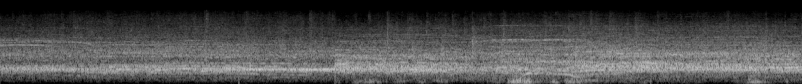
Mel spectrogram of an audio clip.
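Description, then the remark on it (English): A large crowd of Tesla stockholders cheers and claps steadily for about eight seconds after approval of Elon Musk's performance-based stock option award, a dense, loud roar of voices with occasional whoops rising above the continuous applause. “A lot of people say, why are everybody cheering for Elon Musk to get his $56 billion compensation package?”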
